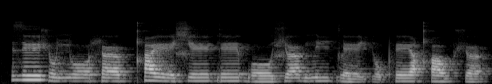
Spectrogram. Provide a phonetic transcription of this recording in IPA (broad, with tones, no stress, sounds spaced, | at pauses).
z eː˦ ʃ o˨ ɲ oː˨ ɬ œː˨ b qʰ eː˦˨ ɕ eː˦ ɡ eː˦ b oː˨ ɕ œː˦ ɡ n iː˦ ɡ l eː˨ ç o˨ pʰ eː˦ qʰ oː˦ p ʃ œ˦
